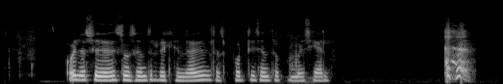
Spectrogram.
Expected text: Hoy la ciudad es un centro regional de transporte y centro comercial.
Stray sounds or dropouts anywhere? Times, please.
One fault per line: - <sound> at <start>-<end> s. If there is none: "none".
- cough at 4.4-4.8 s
